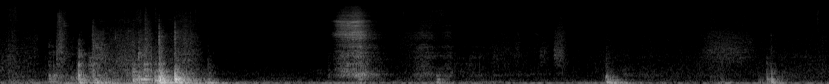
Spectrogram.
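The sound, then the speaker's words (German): Drawers yanked open one after another: a few abrupt scraping, thudding bursts, with the heaviest cluster early on and shorter knocks later, separated by quiet stretches. “Zehn Schubladen hatte ich wohl schon aufgerissen.”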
